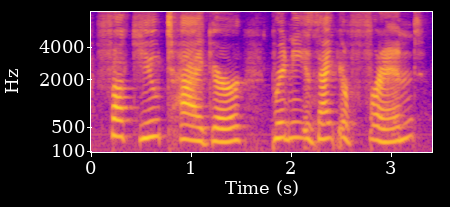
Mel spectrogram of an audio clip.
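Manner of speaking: high, loud mock impression; mocking imitation. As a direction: parrot the caller mockingly. Host mimics clip line.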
